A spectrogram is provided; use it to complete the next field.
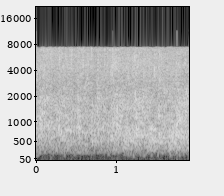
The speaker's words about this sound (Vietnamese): cho một tràng pháo tay điều tôi cắt nghĩa tại sao đúng.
